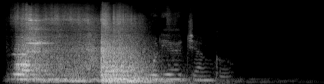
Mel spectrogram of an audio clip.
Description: metal dumpster door closing; domestic sounds

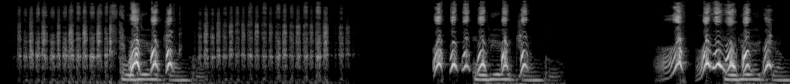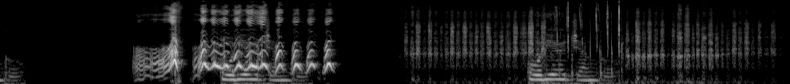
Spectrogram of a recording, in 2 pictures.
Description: cartoon dog; پارس سگ کوچولو

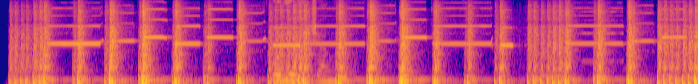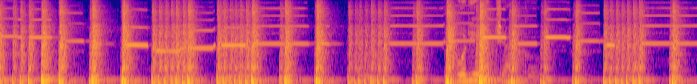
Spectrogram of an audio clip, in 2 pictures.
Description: yankee doodle fife drum transition; transitions and movement

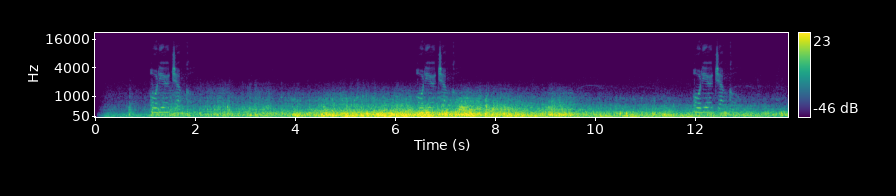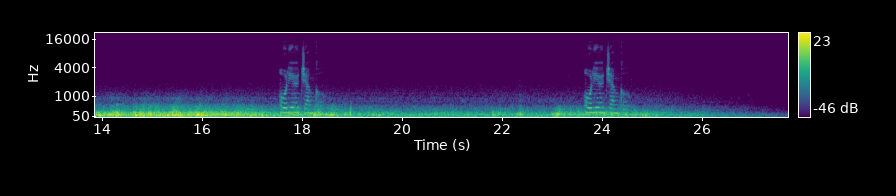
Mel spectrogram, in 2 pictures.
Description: thunder and wind

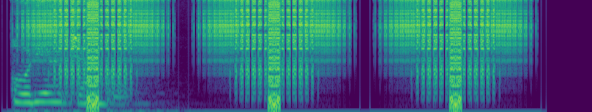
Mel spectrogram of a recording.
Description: buzzing fault repeats itself; interface sounds; وزوز خطای اتصال

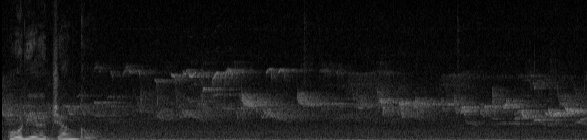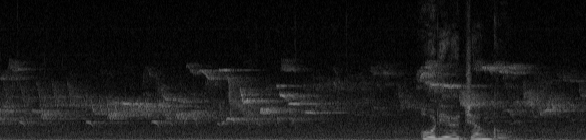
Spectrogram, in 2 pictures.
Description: summer forest ambience with birds loop; جنگل در تابستان

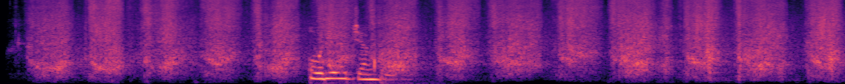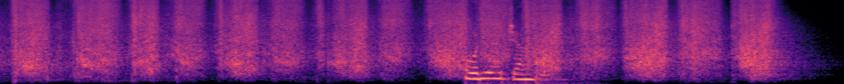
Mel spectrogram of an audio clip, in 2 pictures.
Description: interior wall priming with brush; domestic sounds

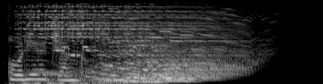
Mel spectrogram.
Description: alien space disappear spell; game sounds; ناپدید شدن در فضا

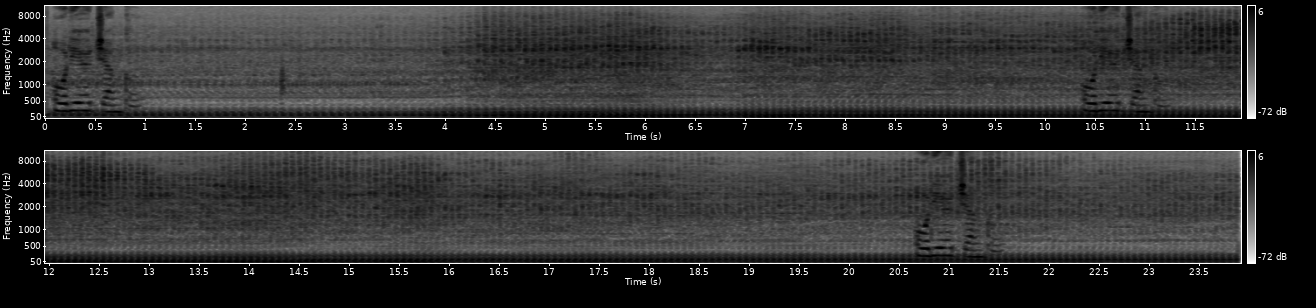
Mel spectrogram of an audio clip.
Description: tractor working on field at late summer; loop; کار کردن تراکتور; industrial sounds

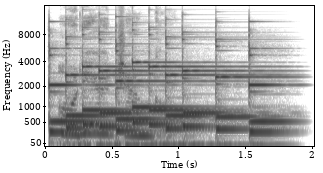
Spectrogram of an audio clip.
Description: smartphone ringtone; interface sounds

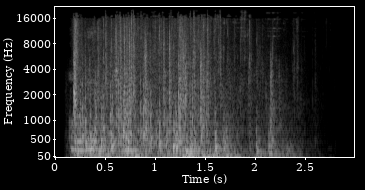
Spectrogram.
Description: attic garbage fall; domestic sounds

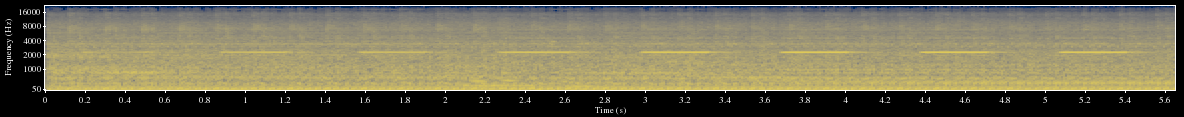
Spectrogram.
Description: garbage truck engine and reverse signal; کامیون; urban sounds

